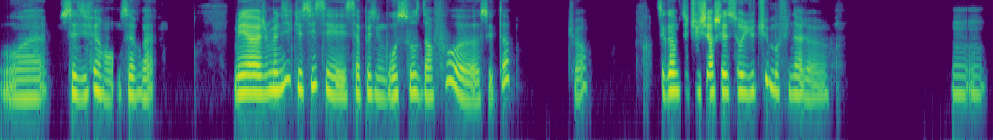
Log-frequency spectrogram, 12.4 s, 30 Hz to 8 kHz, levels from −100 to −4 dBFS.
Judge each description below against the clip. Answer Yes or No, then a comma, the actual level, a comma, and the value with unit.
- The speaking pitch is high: Yes, high, 205 Hz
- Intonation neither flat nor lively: Yes, average, 3.2 semitones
